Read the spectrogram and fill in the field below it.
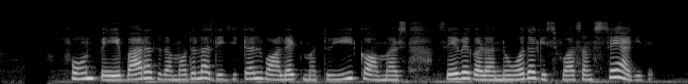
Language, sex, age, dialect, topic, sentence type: Kannada, female, 31-35, Mysore Kannada, banking, statement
